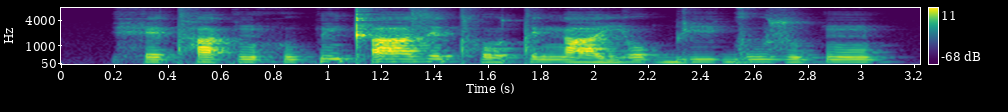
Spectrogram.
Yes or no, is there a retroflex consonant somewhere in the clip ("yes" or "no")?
no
